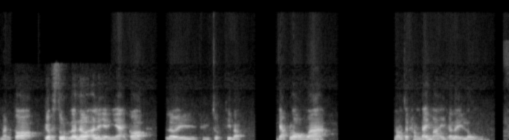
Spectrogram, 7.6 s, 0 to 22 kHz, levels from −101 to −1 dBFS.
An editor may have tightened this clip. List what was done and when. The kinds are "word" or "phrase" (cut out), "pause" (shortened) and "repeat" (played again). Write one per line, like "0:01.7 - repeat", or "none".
none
